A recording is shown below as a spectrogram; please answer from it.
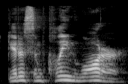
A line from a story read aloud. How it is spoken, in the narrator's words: Ezra bellowed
